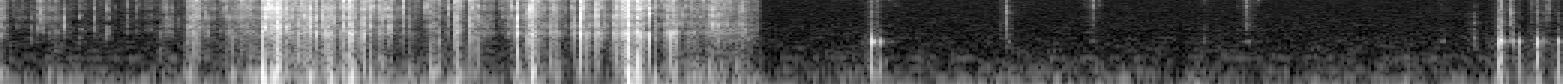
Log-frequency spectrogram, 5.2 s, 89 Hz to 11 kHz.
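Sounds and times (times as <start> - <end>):
egg shells crackling: 0.7 - 2.5.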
